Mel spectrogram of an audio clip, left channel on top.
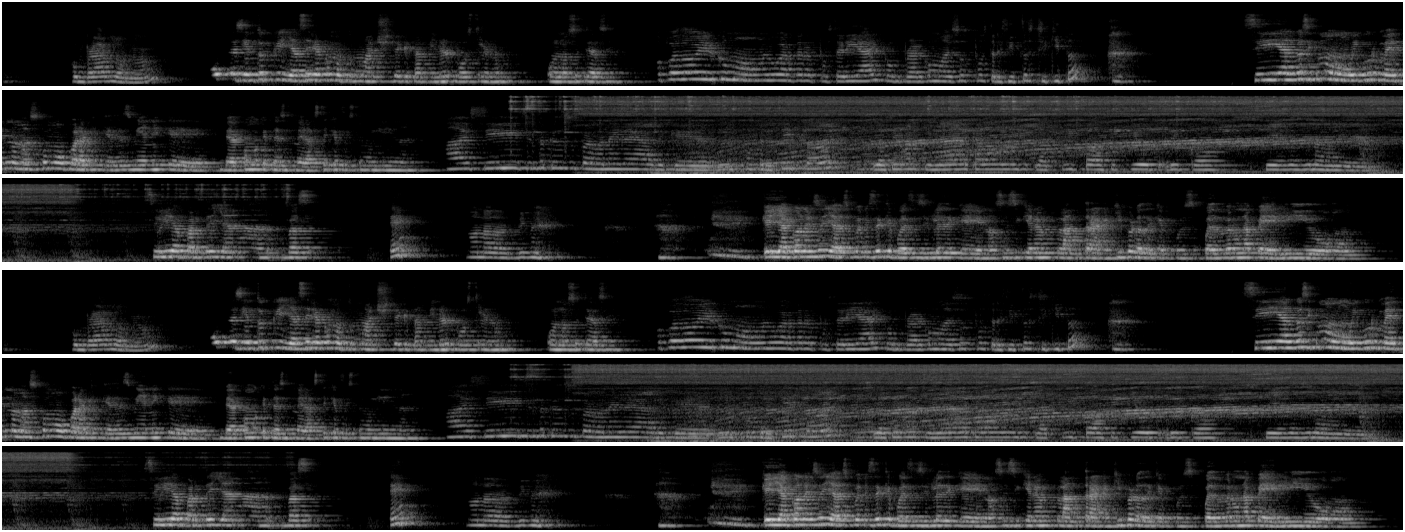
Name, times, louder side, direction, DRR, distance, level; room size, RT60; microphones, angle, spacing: voice 1, 0.7-1.6 6.5-11.3 18.4-26.2 26.6-27.8 29.6-29.7 32.7-33.6 34.0-34.2, equal, 20° left, 2 dB, 0.6 m, -36 dB
voice 2, 2.1-5.1 5.5-6.2 12.5-18.1 29.5-31.1 31.9-32.1 34.5-34.8 35.1-41.5, right 1 dB, 30° right, -1 dB, 2.0 m, -28 dB
sound 1, 19.1-21.8 23.2-30.9, left 7 dB, 55° left, 1.8 m, -43 dB
sound 2, 19.7-28.7, right 2 dB, 60° right, 3.7 m, -38 dB
sound 3, 20.4-30.2 30.5-30.6, right 3 dB, 90° right, 1.8 m, -41 dB
8.6 x 7.9 x 3.6 m, 0.70 s
head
